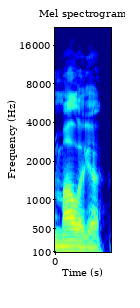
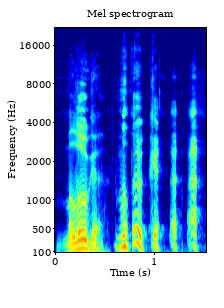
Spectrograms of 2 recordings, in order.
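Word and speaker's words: Málaga: the this sounds familiar now it's pronounced Malaga obviously is what I said Troy rewind the tape I said two maluga it's a Jersey it's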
